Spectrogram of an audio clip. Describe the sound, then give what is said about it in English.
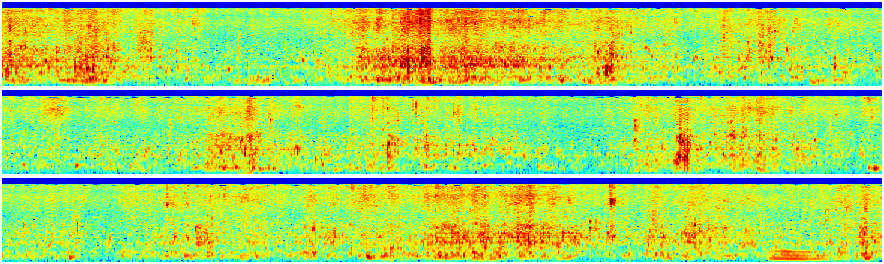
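Gentle lake water laps and sloshes steadily against a boat or shoreline, with irregular soft splashes rising and falling over a continuous low wash, moderately loud. “Water bathing, that's what we're doing right now, is water bathing, light bathing.”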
